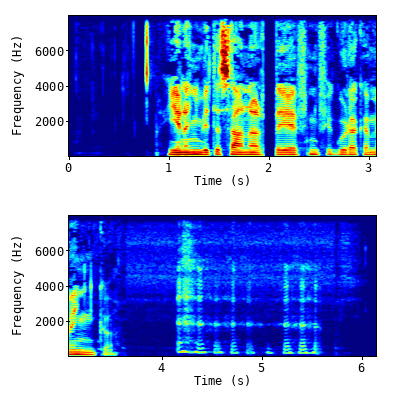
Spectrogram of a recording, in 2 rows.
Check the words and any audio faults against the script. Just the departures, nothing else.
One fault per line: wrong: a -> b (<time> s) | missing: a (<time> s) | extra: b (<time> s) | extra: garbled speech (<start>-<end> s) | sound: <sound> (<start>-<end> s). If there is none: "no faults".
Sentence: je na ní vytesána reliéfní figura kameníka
sound: dropout (1.9-2.1 s)
sound: laugh (4.1-5.7 s)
